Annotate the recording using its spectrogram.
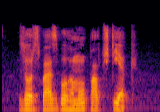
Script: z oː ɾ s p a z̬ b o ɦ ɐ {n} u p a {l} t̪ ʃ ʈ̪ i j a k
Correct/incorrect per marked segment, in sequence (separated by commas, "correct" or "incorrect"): incorrect, correct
